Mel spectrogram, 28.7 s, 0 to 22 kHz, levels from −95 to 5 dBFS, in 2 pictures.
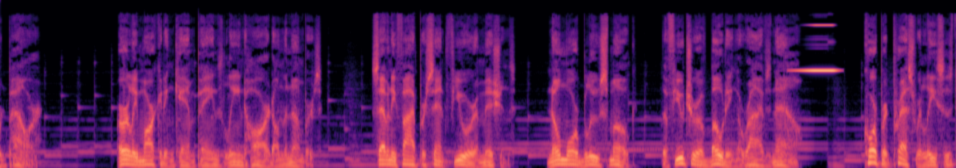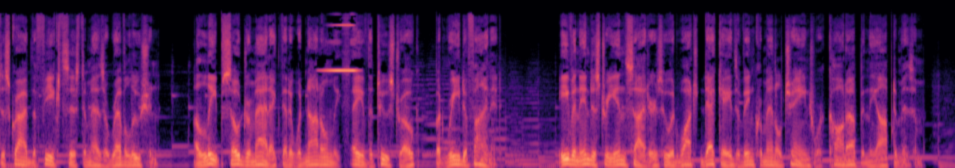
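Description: At 11.79 s there's a loudspeaker feedback squeal: a tone at 3.9 kHz swells up over a bit under half a second and rings well above the rest of the sound until it stops at 12.65 s. The mic was clearly hearing its own speaker, and at that frequency the loop gain tipped past one. It happens again from 19.08 to 19.78 s, same pitch, same quick build, but this time it only sits a little above the sound.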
